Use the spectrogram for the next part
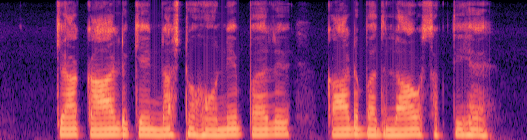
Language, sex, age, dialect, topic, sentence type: Hindi, male, 18-24, Garhwali, banking, statement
